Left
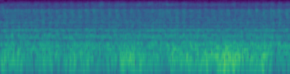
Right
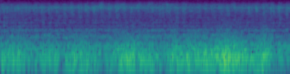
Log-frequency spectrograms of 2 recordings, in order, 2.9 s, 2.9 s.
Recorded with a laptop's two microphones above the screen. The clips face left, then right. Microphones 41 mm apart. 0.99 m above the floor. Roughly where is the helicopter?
Left.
